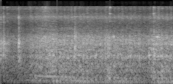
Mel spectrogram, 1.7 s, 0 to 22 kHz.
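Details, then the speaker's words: Isuzu 4HL1 diesel with hard starting, cranks but won't start, running on starting spray: engine stumbles and shakes with uneven, lumpy firing; rough running, injectors suspected worn. "yun Ayan mga kayos nanginginig yung under niya an oo oh yan yan ganyan po mga kaayos ung kanyang andar"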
